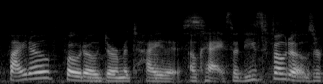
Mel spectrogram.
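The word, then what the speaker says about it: phytophotodermatitis: it's a very official name how do you pronounce so it's called phyto foto dermatitis okay so these photos are from the Centers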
